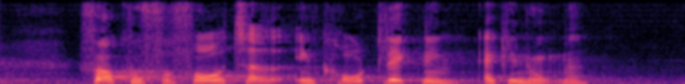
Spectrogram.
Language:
Danish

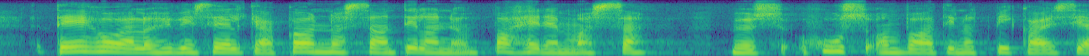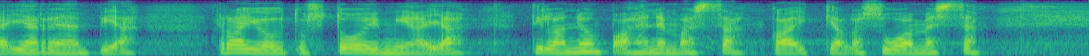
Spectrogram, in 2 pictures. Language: Finnish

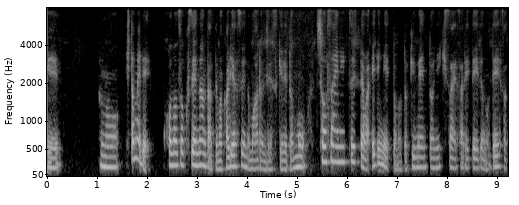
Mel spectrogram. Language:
Japanese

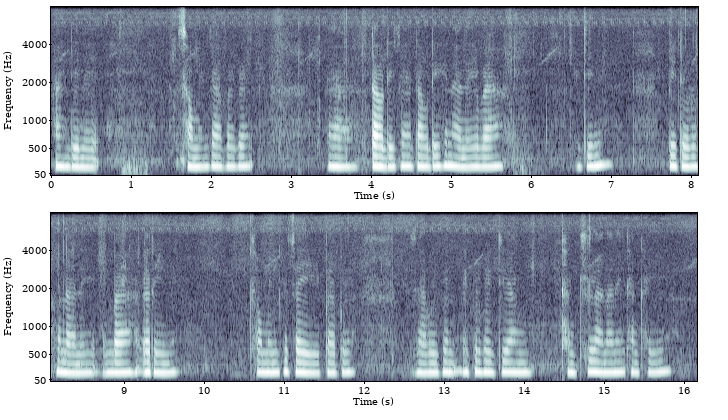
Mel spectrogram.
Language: Bodo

